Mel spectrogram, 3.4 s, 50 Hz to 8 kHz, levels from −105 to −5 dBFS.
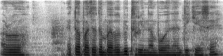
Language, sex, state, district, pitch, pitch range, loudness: Nagamese, male, Nagaland, Kohima, 125 Hz, 120-130 Hz, -15 LUFS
